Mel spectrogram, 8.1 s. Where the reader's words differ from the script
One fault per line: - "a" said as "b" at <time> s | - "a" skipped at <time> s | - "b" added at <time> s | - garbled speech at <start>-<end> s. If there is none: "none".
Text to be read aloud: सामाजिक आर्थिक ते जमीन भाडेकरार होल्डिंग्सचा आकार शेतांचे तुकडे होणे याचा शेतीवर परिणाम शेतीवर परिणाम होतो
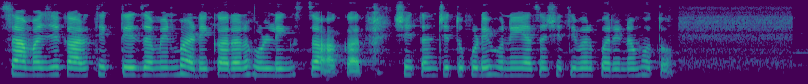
- "शेतीवर परिणाम" skipped at 6.4 s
